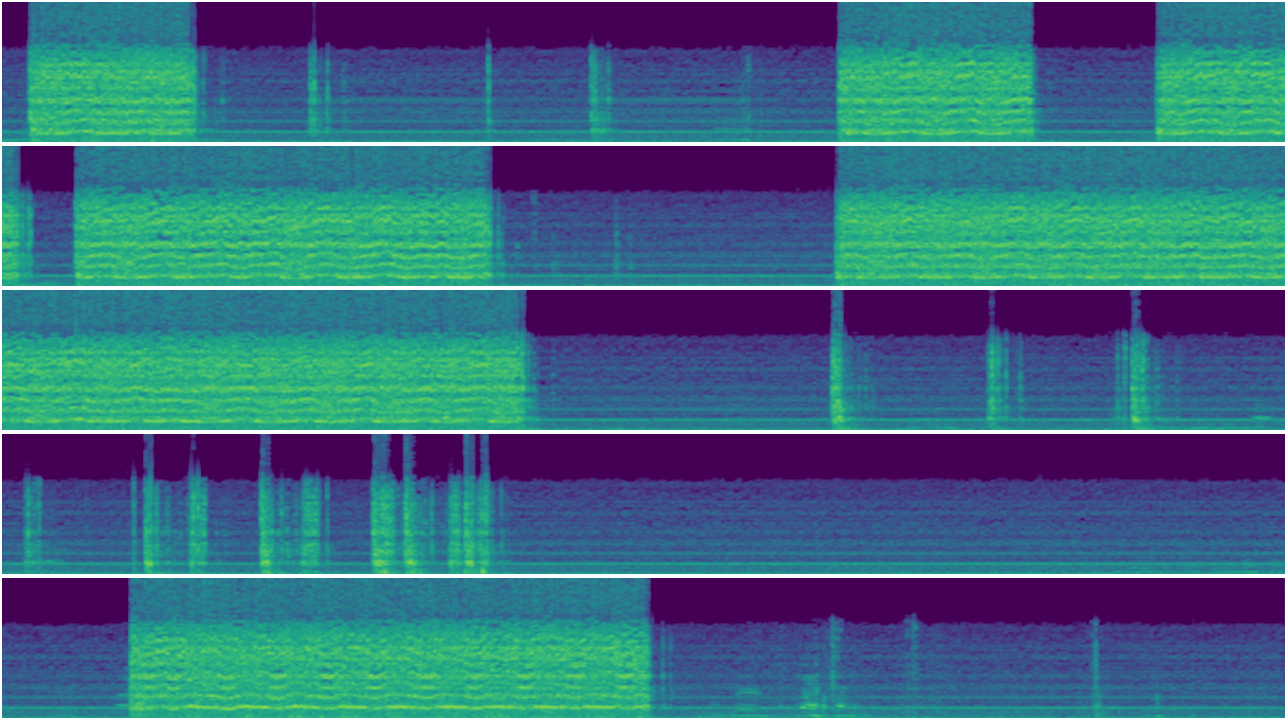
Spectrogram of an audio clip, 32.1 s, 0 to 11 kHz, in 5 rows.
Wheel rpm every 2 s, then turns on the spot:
60, 20, 140, 170, 60, 160, 210, 120, 10, 10, 10, 0, 10, 200, 90, 0.
none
